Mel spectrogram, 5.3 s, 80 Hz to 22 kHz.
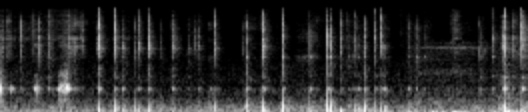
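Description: Long nails tap a glass mason jar filled with loose tea, striking both the glass and the area near its metal screw lid, which is covered by a floral fabric. Around 27 quick, dry, clicky taps are heard, each with a bright tick over a soft low thud and almost no ring. The quiet taps come in an irregular, rapid pattern.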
